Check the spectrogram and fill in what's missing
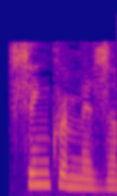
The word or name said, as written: synchromism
